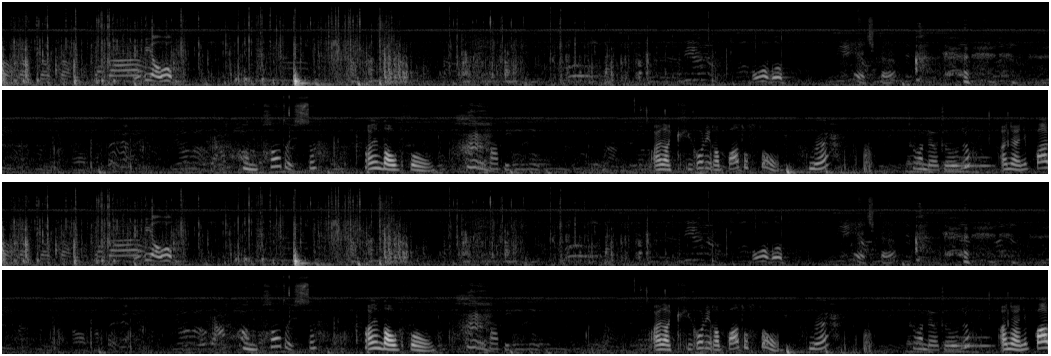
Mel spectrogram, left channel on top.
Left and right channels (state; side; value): normal; both; correlation 0.72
